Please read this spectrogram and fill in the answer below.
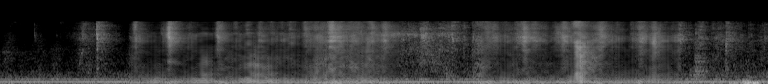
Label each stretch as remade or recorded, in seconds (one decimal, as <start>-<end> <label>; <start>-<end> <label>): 0.0-1.3 recorded; 1.3-4.0 remade; 4.0-4.8 recorded; 4.8-6.8 remade; 6.8-7.7 recorded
